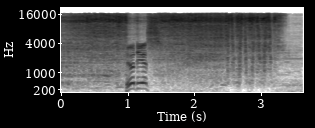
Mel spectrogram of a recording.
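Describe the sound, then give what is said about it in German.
A loud, steady hiss of compressed air being let out at the back of a compressor fills the whole stretch, with a short spoken question cutting in briefly before the hiss fades near the end. “So, passt mal auf, ich lasse mal hier hinten die Luft absausen.”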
